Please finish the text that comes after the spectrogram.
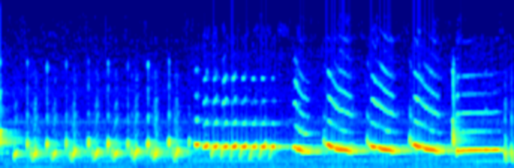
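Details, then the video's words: Young red male canary that loves to sing, with melodies changing weekly: fast chattering phrases, a quick rolling trill, then loud descending whistled slurs repeated roughly three times a second. "red canary bird singing - roter singender Kanarienvogel"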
